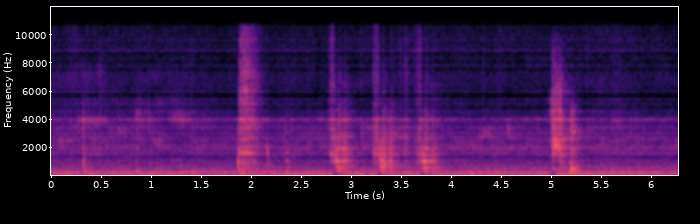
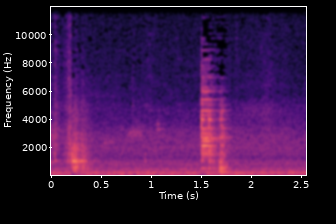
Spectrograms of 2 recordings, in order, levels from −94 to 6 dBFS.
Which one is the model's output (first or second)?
first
